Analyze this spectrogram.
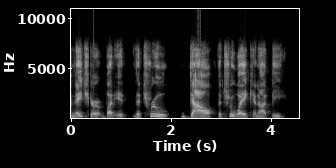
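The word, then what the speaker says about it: Tao: spelled t-a-o sometimes spelled d-a-o but it's pronounced Dao just like the Dow Jones but it's t-a-o and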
